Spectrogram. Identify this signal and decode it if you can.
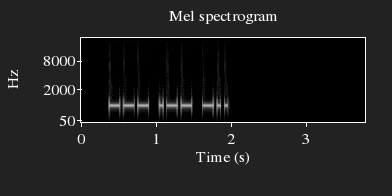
Morse code, heard as a keyed tone, about 25 wpm, 700 Hz. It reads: OWD
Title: USA Call Sign Postfixes - 3 Letters 25wpm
